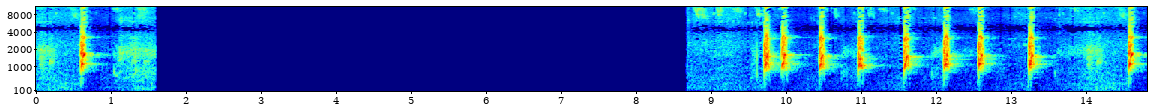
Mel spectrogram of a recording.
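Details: Bearded Collie barking with full force: a single sharp bark, then a long silence, followed by a rapid burst of about nine loud barks in steady succession.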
